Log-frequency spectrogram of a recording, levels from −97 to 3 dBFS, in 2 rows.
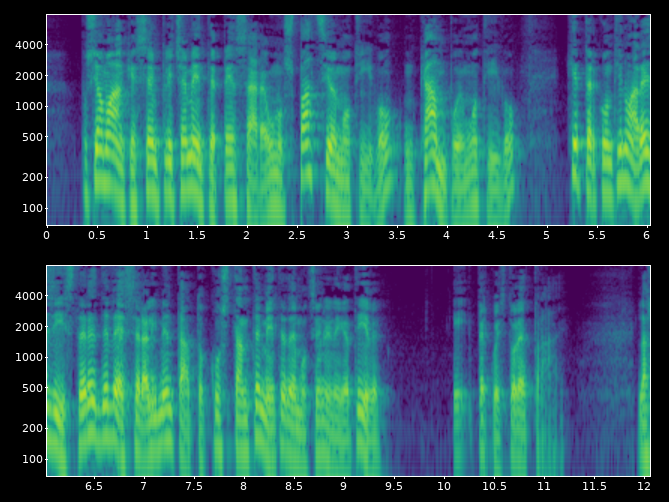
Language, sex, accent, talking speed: Italian, male, native, 145 wpm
